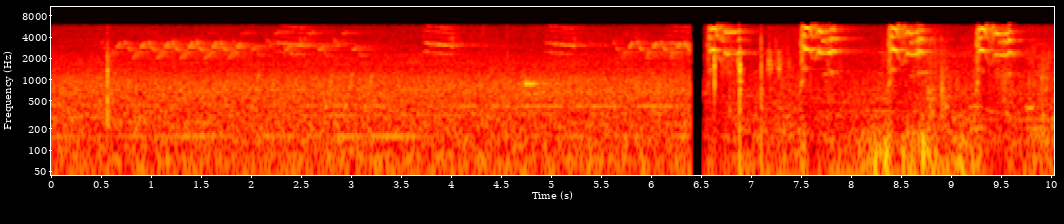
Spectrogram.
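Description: Birds chirping in woodland, a few short repeated notes over a steady outdoor hiss. After an abrupt cut about six seconds in, louder, sharp bird calls repeat about every half second.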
